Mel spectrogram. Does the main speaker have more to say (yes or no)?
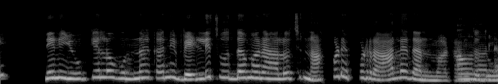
no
